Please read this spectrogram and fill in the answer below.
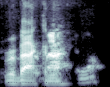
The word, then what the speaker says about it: Rybakina: And I'm all in Elena Rybakina. Have we ever figured out the pronunciation? I feel like we've just gone back. – Yeah, no, that's it. That's it, Rybakina.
